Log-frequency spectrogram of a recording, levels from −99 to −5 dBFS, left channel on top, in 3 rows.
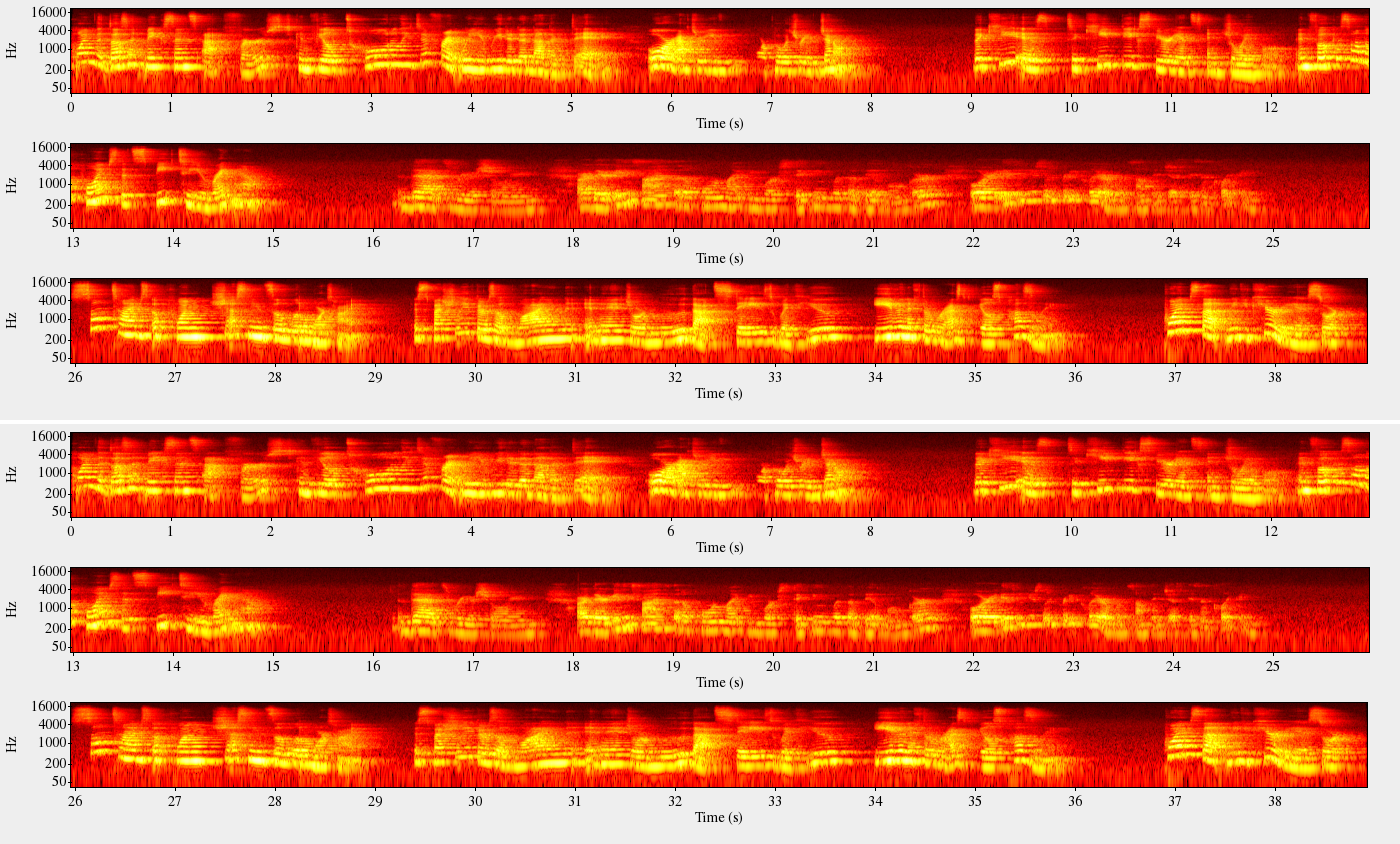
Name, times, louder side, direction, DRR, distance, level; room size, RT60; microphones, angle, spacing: voice 1, 0.0-5.4 5.8-6.5 6.9-7.8 9.0-9.7 10.0-14.9 26.0-28.9 29.4-33.6 34.0-35.8 36.9-38.6, left 2 dB, 50° left, 2 dB, 0.4 m, -24 dB
voice 2, 6.3-6.7 16.2-24.8 34.6-34.9, right 3 dB, 60° right, 1 dB, 0.5 m, -33 dB
3.1 x 2.4 x 2.3 m, 0.79 s
head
